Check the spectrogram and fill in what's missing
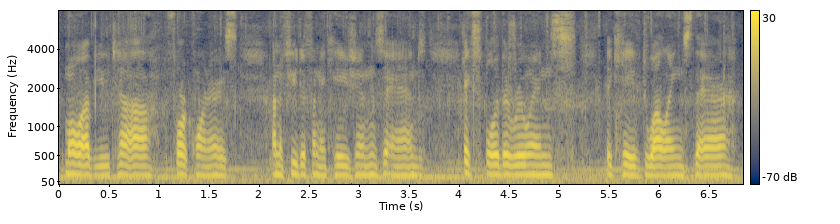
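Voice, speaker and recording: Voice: mid-range voice, little pitch movement, normal speed, noisy background. A person talking casually as a partner in an informal conversation. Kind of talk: casual chat. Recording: music playing behind the voice.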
